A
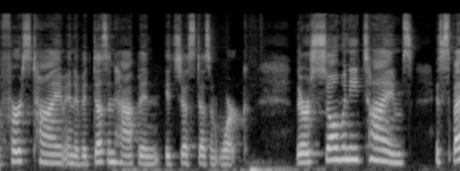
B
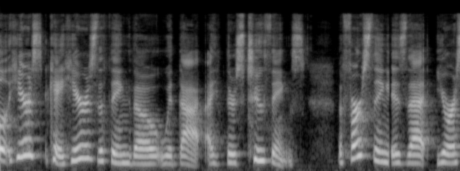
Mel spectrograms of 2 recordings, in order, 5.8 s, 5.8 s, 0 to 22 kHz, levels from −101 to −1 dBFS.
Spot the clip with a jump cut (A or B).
B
